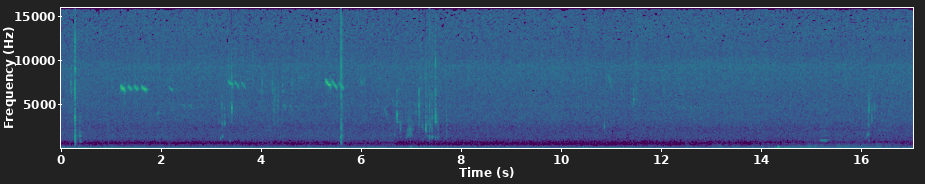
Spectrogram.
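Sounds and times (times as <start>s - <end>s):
small birds chirping: 0.0s - 7.5s
low background rumble: 0.0s - 17.0s.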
